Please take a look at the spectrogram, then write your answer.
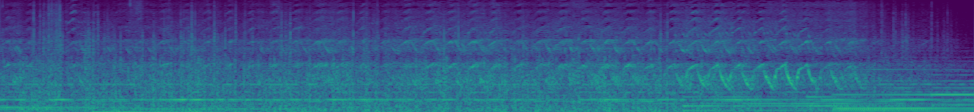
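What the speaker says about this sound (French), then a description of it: "Les sirènes des ambulances ont remplacé la musique des bars dans la rue." Ambulance sirens wail continuously over steady street traffic noise in Belo Horizonte, Brazil, with several siren patterns overlapping and rising and falling throughout.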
